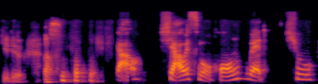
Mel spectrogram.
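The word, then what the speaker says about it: 小红书: The X doesn't make the normal sound you would think. So, No, it's more like an SH sound in Chinese, but you gotta like say the SH and then smile at the same time.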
